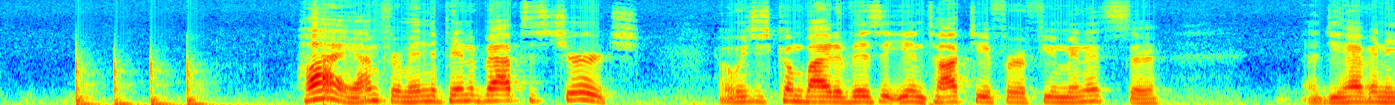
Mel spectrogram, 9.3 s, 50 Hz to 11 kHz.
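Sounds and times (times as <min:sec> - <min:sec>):
firm knocks on a wooden door: 0:00.5 - 0:01.6
speech: 0:02.0 - 0:07.8, 0:08.7 - 0:09.2.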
